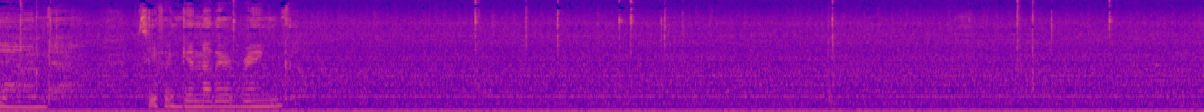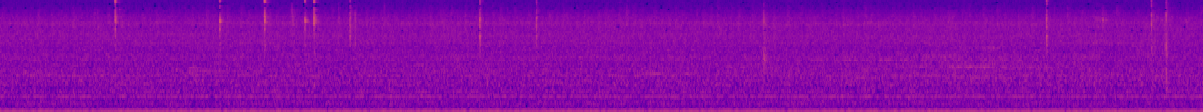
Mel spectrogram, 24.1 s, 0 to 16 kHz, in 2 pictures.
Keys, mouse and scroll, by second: 0.4 c, 6.8 middle click, 10.4 c, 15.3 right click, 15.7 middle click, 23.8 c.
